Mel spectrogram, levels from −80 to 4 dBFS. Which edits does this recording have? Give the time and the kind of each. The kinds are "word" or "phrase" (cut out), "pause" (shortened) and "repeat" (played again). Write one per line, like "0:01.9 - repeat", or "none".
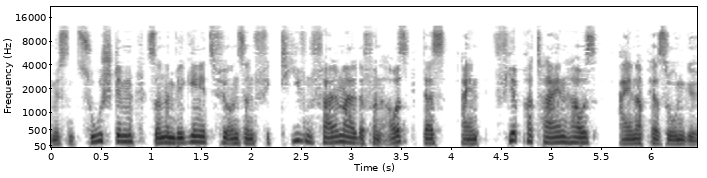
0:00.9 - pause
0:03.6 - pause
